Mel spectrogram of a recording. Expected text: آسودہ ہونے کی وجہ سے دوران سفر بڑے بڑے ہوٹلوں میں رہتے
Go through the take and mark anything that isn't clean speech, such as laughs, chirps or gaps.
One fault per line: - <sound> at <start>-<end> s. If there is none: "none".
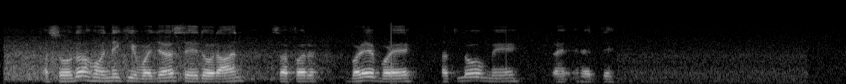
none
